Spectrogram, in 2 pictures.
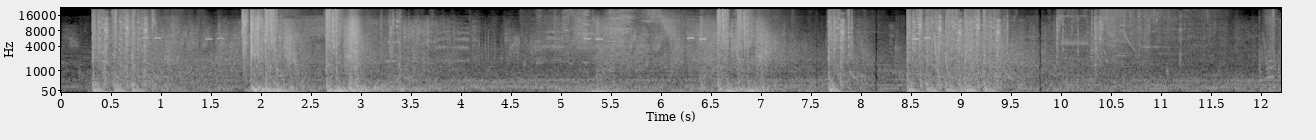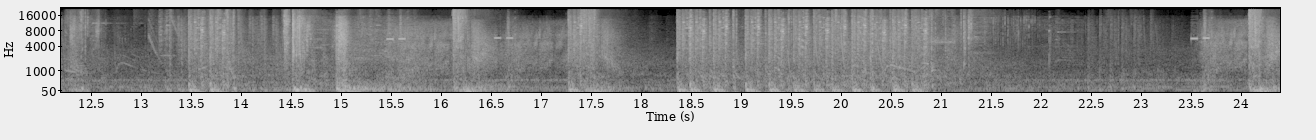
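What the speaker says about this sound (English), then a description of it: "AA guns ahead of us." Anti-aircraft guns firing in the Mass Effect 3 video game, repeated loud bursts and volleys of heavy gunfire over a continuous battle din, with occasional voices.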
